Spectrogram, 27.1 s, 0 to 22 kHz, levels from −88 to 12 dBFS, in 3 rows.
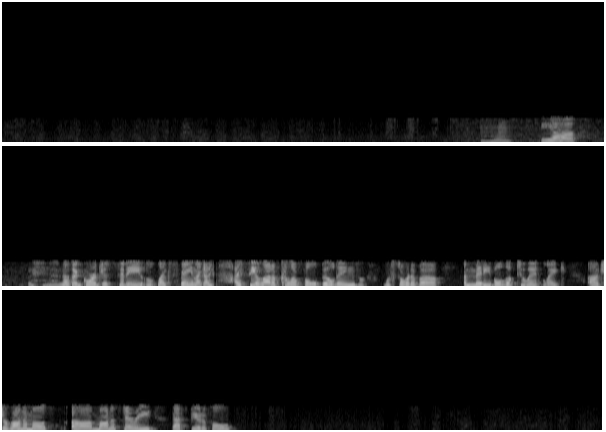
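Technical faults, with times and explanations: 12.21 to 12.24 s, packet loss filled with silence: the speech drops out abruptly for 30 ms, leaving a hard-edged hole. The length fits a single lost packet that the receiver replaced with silence, so the waveform stops mid-cycle.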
